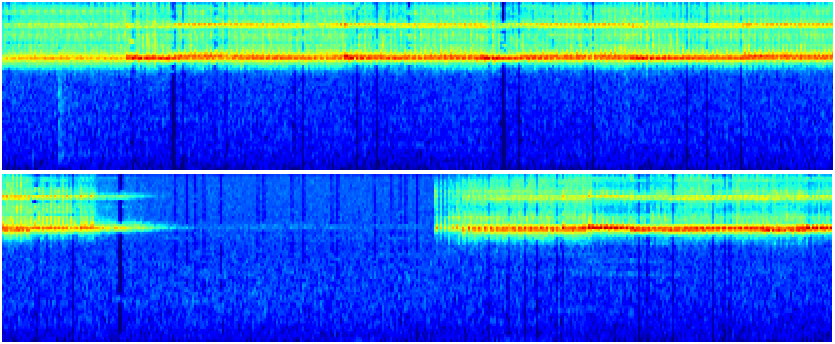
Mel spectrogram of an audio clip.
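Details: Ringing chirps of a bell cricket recorded at close range with a macro lens: a continuous, pure, high-pitched trill that stops for about two seconds, then starts again just as loud.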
